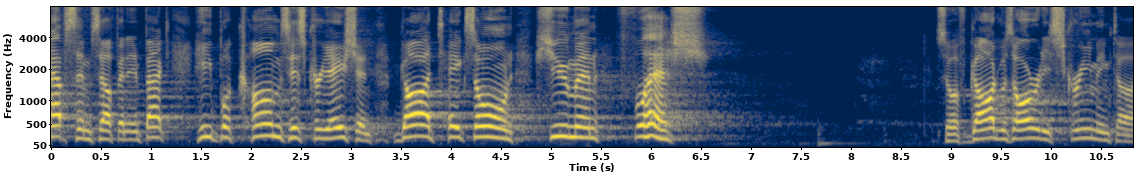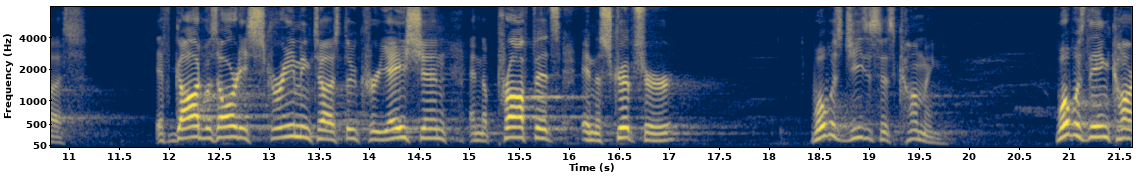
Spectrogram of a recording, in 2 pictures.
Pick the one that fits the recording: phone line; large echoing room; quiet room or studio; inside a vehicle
large echoing room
